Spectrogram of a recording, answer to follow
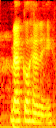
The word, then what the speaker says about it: McElhenney: I like Rob McEnelly. I think that's how you say his name. McElhenney, right?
